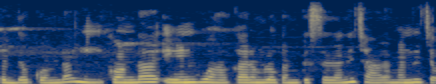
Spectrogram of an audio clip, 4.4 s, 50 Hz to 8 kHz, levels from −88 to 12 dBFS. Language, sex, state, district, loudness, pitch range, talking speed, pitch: Telugu, female, Telangana, Nalgonda, -15 LUFS, 235-255 Hz, 110 wpm, 245 Hz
